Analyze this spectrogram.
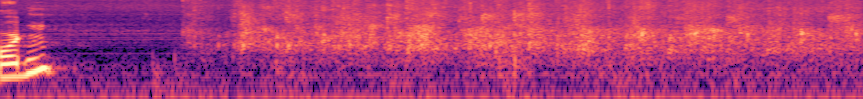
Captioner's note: applause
